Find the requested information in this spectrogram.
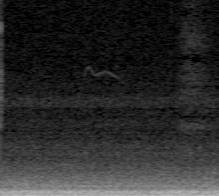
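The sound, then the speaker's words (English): A steady, dense low rumble of city traffic, with a continuous muffled roar of vehicles and no distinct individual events across the short stretch. “Sounds of cars, people talking, trains.”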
